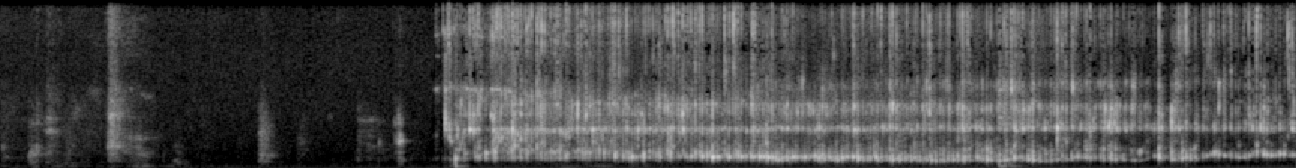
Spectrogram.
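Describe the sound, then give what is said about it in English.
A few soft clicks and taps, then Chardonnay pours steadily into a glass for about six seconds, the gurgling splash rising slightly in pitch as the glass fills. “Let's have a little glass of Chardonnay this morning.”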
